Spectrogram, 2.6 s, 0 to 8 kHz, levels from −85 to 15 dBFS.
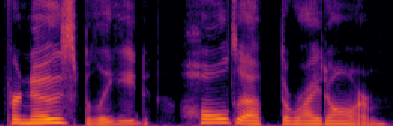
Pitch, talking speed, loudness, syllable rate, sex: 195 Hz, 185 wpm, -18 LUFS, 3.6 syllables/s, female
